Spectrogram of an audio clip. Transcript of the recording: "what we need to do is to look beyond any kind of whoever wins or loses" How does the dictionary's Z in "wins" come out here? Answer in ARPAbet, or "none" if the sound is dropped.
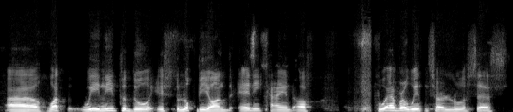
S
